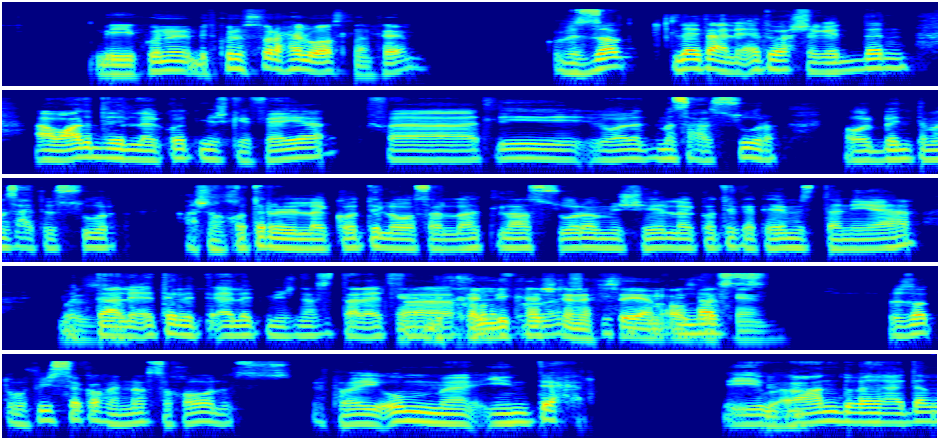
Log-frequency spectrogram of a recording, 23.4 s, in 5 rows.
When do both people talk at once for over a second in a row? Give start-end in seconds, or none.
16.0-17.9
